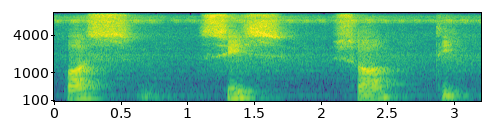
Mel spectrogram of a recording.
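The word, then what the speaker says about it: পস্সিস্সতি: এটা দেখতে একটু কঠিন লাগছে, তো যখনই হসন্ত দেওয়া থাকবে উচ্চারণ কীভাবে, হসন্ততে গিয়ে একটা সিলেবেল থামবে। পস শিস স তি, দ দিস স তি মানে এই হসন্ত জায়গায় থামতে হবে।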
